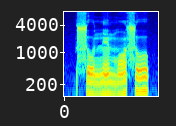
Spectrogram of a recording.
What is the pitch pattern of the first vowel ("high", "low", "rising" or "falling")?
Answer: low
